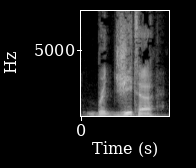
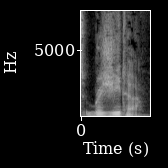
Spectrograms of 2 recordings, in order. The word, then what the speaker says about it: Brigitte: It's not Brigitte, it's Brigitte. With a soft what? G. – Oh, like Bruschetta. No, come on. – Brigitte.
